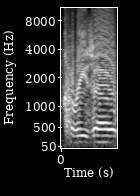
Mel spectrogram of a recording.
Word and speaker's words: Carrizo: Yeah, the Carrizo Plains. And right now they have just this super bloom going on with all the plants. So we're going to actually fly around the mountain to Carrizo Plains to see the super bloom, and then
